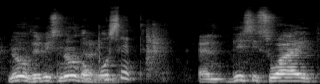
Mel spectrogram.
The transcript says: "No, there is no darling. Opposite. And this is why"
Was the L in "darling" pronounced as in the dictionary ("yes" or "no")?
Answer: no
